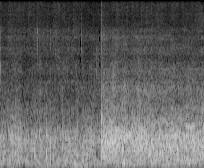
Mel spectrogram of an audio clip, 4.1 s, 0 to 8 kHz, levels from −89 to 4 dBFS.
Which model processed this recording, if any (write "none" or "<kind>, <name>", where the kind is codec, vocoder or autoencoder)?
codec, SNAC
